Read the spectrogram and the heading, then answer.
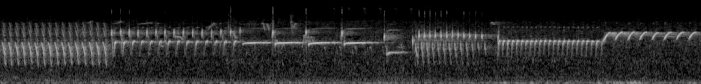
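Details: Canary singing to stimulate females to breed: fast rolling tours of identical syllables, a low buzzy trill giving way to higher repeated notes, a brief drop, then a bright rising trill to finish.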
